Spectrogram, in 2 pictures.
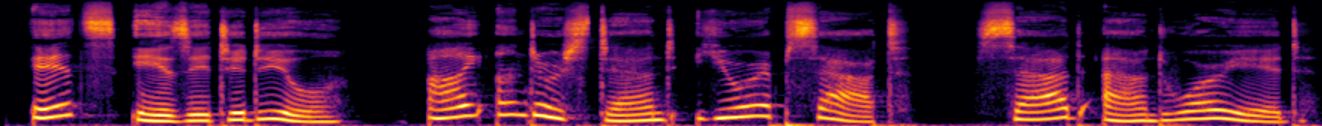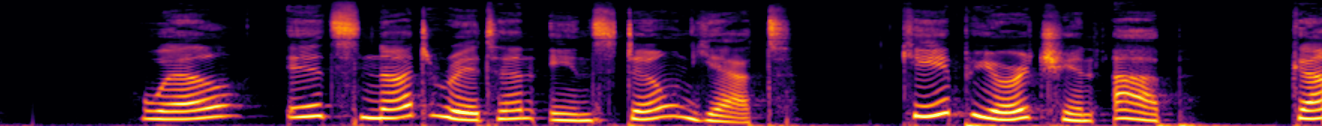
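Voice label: English; Klinika po peresadki volos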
